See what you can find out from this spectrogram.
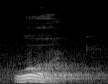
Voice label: "come", Kuman

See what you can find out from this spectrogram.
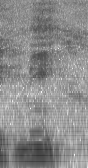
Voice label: "who", Chug

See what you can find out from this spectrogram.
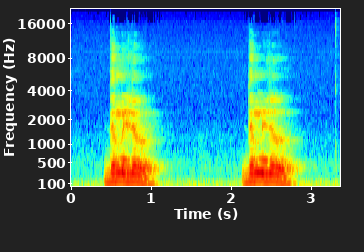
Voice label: "immerse", Hruso

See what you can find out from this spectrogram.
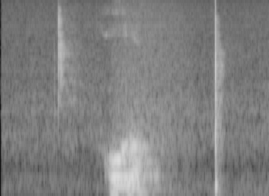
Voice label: "neck not nape", ndau

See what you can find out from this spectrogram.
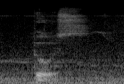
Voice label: boat, Mokilese

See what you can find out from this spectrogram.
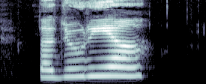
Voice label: "taju riyañ", Apatani

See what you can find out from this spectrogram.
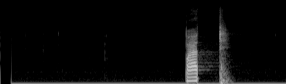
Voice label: "espalda" in Ch'orti'

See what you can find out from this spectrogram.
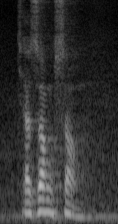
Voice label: diarrhea, Mokilese

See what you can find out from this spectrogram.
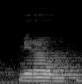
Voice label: "Dislike", Nalik

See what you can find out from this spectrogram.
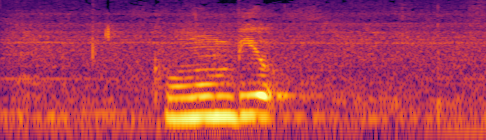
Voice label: hi formal, Tlacochahuaya Zapotec; kunbiu?; (Spanish) hola - formal

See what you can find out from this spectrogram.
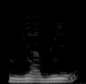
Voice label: "yavie", Roon

